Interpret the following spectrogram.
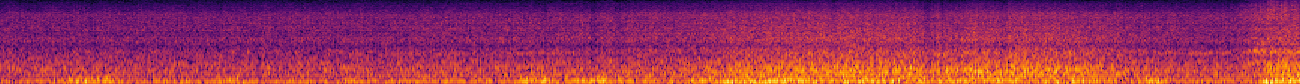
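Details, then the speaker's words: Bluick idling as it warms, thermostat not yet open and temperature gauge rising slightly: steady, even idle with a slight lift midway, no misses or knocks; alternator bearings noted as noisy; normal warm idle. "the thermostat has not opened yet but the gauge has gone up slightly oh yeah there you go now she's happy"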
